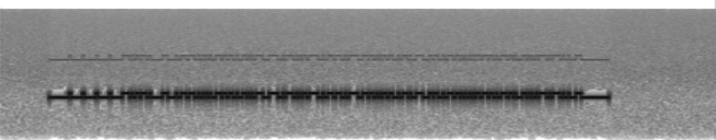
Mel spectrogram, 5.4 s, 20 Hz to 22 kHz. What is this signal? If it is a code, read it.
RTTY (75 baud, 170 Hz shift), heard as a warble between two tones, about 1360 Hz centre. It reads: MANY PROTESTANT SCHOLARS AGREE.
